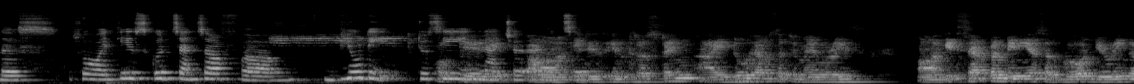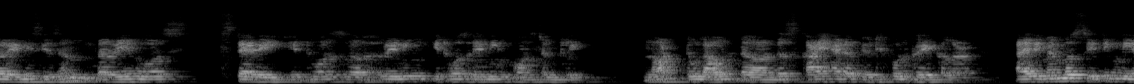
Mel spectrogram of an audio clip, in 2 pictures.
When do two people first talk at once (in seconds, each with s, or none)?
4.3 s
